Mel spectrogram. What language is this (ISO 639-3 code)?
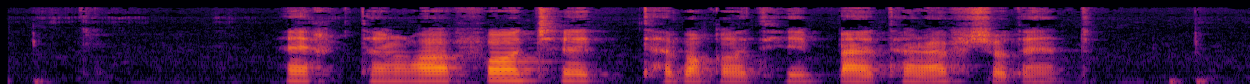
fas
